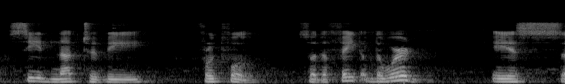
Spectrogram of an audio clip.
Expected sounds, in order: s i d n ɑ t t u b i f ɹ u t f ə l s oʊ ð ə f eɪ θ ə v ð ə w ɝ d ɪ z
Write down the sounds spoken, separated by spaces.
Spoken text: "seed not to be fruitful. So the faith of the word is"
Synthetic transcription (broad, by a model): s i d n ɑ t t u b i f ɹ u t f ə l s oʊ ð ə f eɪ t ə v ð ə w ɝ d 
